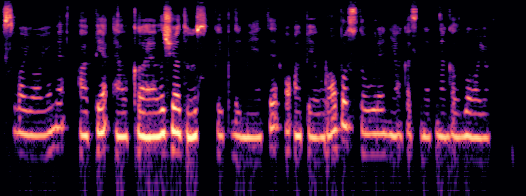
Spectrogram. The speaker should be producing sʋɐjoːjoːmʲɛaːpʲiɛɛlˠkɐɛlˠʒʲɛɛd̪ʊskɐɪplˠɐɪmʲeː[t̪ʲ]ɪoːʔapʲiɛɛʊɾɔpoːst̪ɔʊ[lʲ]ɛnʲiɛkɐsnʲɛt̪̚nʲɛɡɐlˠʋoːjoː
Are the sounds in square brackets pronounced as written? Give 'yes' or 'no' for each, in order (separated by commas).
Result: yes, no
